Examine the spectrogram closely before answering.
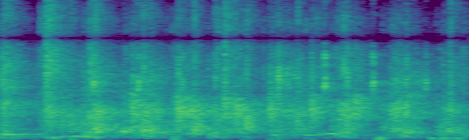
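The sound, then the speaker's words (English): An audience claps to welcome the panelists at a panel discussion on mental health and addiction, a dense, continuous patter of many hands at a steady, moderate loudness throughout. “And there are our lovely panelists. Please give them a warm welcome.”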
